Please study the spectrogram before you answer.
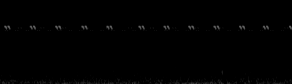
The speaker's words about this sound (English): Here's another dusk where some weeks before I recorded myself playing with the crickets in the space between Mirralinki and Warman.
